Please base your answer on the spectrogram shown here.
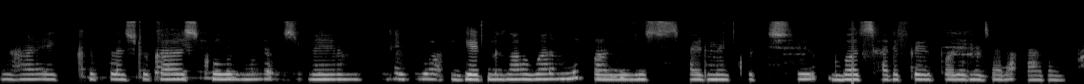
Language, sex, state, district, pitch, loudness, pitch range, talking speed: Hindi, female, Bihar, Jamui, 230 Hz, -29 LUFS, 225-240 Hz, 115 wpm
